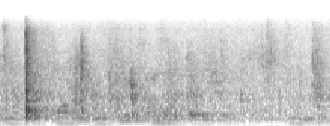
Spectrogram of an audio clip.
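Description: Low murmur of voices in a meeting room, with one sharp knock just after the start and a few lighter clicks after it.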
